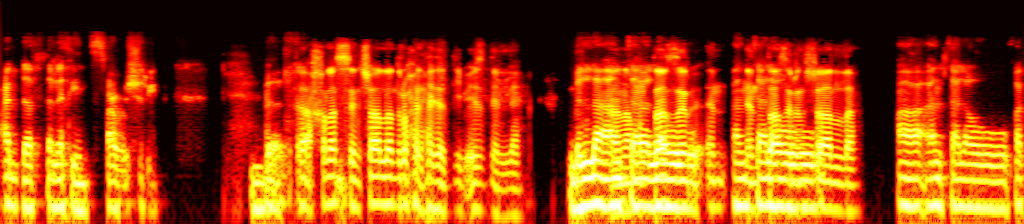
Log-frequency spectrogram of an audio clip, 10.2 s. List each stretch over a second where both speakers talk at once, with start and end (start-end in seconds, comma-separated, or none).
6.1-8.3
